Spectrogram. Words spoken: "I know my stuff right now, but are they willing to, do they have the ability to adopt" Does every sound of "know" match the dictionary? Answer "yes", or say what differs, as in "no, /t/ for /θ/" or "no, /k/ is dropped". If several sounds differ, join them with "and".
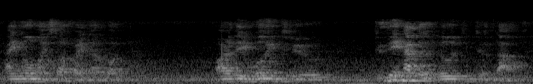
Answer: yes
